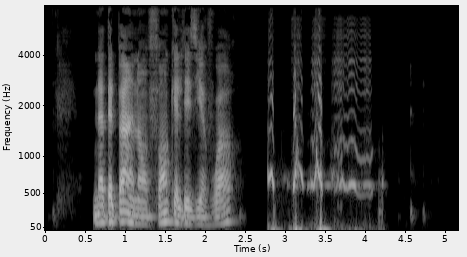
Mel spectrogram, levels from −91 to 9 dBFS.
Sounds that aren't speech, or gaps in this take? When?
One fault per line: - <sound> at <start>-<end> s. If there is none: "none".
- bark at 2.8-4.3 s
